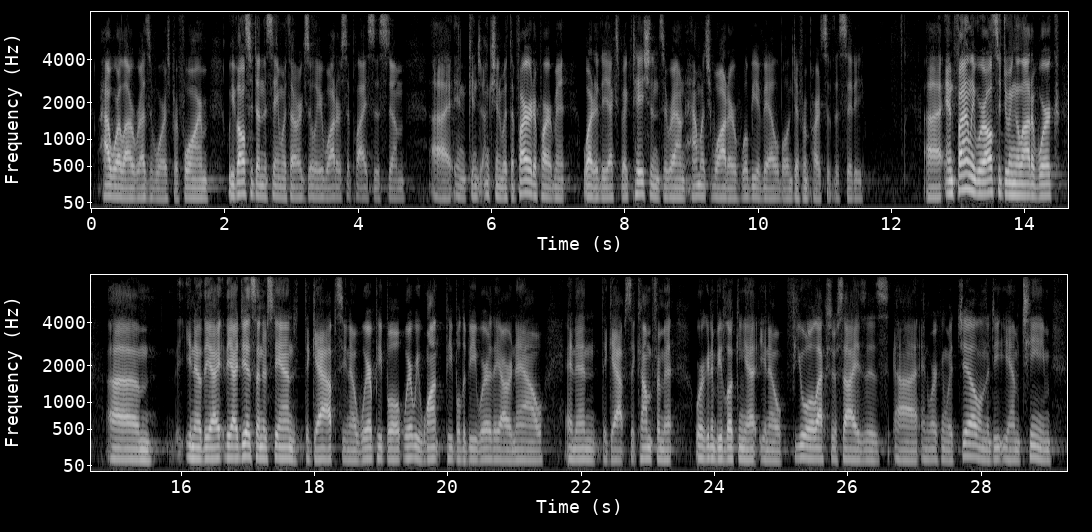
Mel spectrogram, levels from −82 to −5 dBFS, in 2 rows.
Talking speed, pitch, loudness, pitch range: 210 wpm, 115 Hz, -29 LUFS, 110-125 Hz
